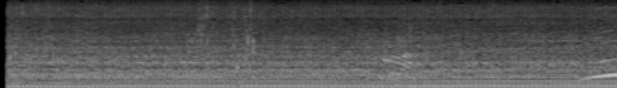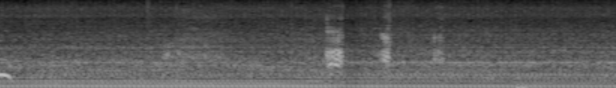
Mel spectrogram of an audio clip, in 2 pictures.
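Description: A small engine running steadily, with a few short voice sounds over it: the loudest about four seconds in, and two more quick ones a little past six seconds.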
